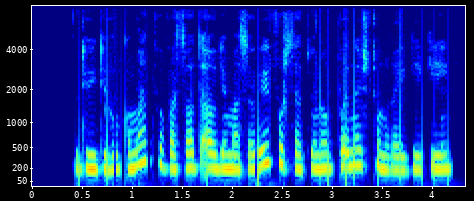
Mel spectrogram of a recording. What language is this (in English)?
Pashto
